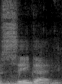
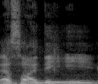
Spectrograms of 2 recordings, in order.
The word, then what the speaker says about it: Side: the Mediterranean court at Sea day is spelled s-i-d-e in case you see it's not side but seating so this is extremely important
